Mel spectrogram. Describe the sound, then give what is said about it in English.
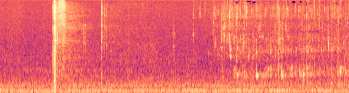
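A sharp click and a faint tap, then Perrier sparkling water is poured into a clean glass with a soft, fizzy trickle that builds over the last second or so. No one speaks. “I'll pour some Perrier in there.”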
